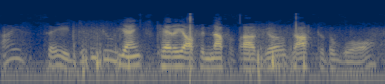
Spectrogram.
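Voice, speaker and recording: Actor as a stiff type, clipped and animated, vintage lo-fi radio sound. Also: male voice, mid-range voice, moderate pace, close to an everyday voice. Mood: wary. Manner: formal and clipped. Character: proper, stuffy British police inspector. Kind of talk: 1940s radio acting. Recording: faint hiss, lo-fi old radio recording.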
